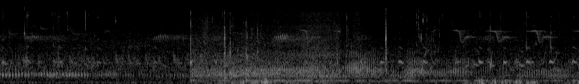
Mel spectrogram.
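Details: Frogs calling in mating season at Kassinurme, 25 April 2011, a dense murmur of grunting croaks that grows louder after two seconds, joined by a low steady hum, clicks and thin high bird calls.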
